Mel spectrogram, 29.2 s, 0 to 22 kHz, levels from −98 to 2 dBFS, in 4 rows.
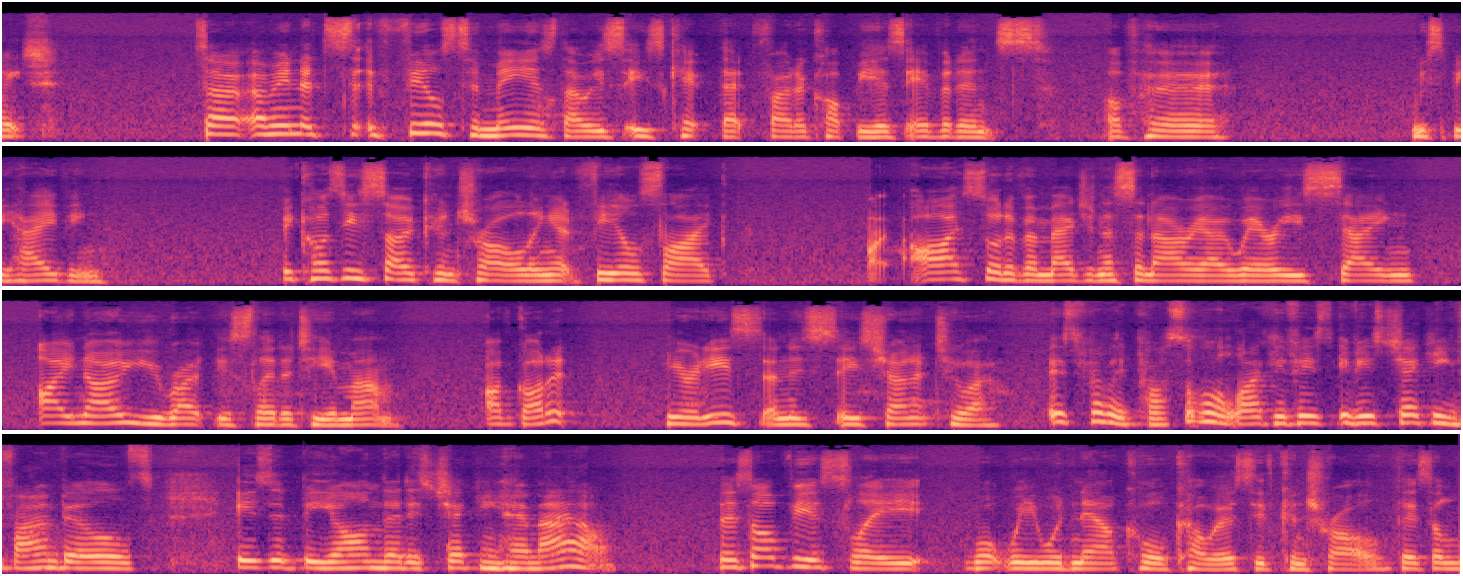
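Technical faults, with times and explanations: Throughout, gain pumping: the room noise sits about 34 dB below the speech, and the level swings by about 15 dB. The likely cause is input gain set far too high, with a fast limiter clamping each loud syllable. On a waveform the peaks look flattened to an even ceiling.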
